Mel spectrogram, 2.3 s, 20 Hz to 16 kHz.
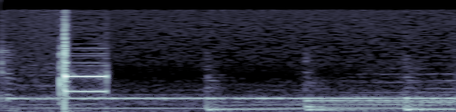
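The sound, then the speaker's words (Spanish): A click followed by one short electronic beep from a telephone keypad as 1 is pressed to accept a call from a prison, clear, then a steady low phone-line hum that shifts slightly in pitch a few times. “Si acepta la llamada, marque 1.”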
